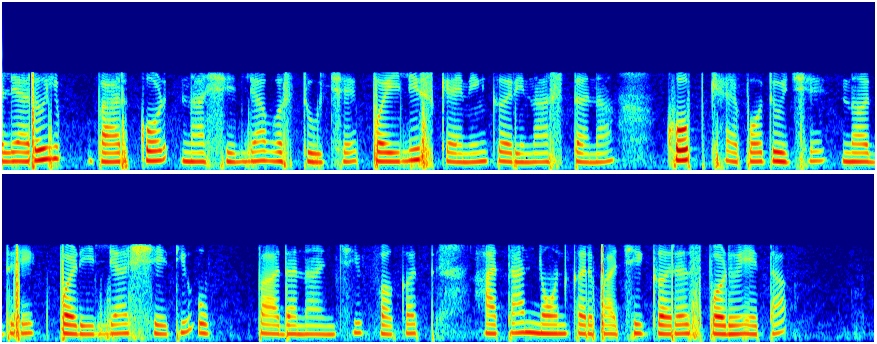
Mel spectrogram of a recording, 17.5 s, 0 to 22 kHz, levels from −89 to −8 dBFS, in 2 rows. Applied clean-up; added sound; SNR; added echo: none; none; none; none.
